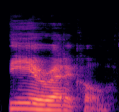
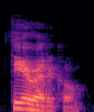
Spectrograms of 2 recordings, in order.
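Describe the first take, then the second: First: The word is said at a moderate pace. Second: The word is said at a fast pace.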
